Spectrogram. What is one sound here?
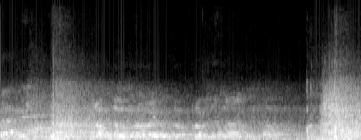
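Squash shoes squeak on a wooden floor.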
